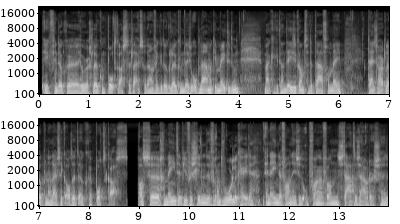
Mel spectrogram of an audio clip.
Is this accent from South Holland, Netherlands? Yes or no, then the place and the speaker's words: yes; Maassluis, South Holland, Netherlands; Zelf ben ik 43 jaar geleden hier geboren en getogen aan de Merellaan in mijn sluis.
